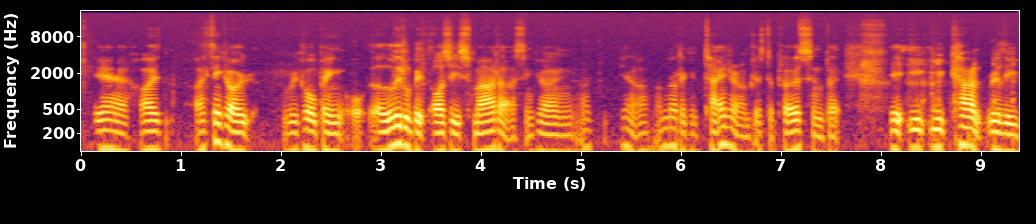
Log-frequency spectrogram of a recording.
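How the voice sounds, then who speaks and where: Using an Australian accent, a man speaks at a moderate pace in a fairly low voice with a dark, mellow tone. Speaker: crypto podcast host. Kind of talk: casual interview chat. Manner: animated storytelling.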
